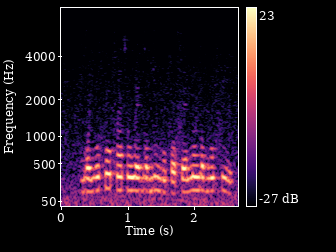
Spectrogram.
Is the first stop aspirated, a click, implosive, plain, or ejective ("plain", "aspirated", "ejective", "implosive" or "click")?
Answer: plain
